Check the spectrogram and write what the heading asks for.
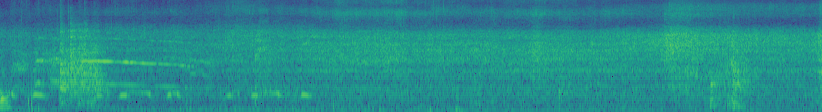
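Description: Curry gravy bubbling and sizzling steadily in a kadai over a wood fire. There are louder bursts of sizzle about a second in and again near the end as pieces of fried tilapia are slid into the hot gravy.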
